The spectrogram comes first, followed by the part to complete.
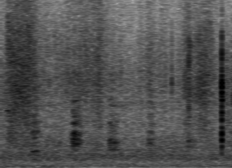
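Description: A French bulldog's faint breathing and small sounds, with a few brief soft noises, over a low, steady background rumble.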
